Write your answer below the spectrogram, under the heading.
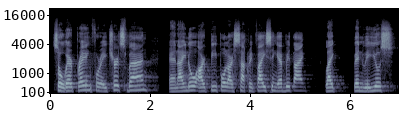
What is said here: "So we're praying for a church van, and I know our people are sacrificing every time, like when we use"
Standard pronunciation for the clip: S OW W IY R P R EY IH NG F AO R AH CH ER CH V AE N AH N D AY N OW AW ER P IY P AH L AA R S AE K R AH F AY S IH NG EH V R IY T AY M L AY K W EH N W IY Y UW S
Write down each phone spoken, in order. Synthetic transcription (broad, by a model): S OW W IY R P R EY IH NG F AO R AH CH ER CH B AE N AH N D AY N OW AW ER P IY P AH L AA R S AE K R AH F AY S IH NG EH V R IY T AY M L AY K W EH N W IY Y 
